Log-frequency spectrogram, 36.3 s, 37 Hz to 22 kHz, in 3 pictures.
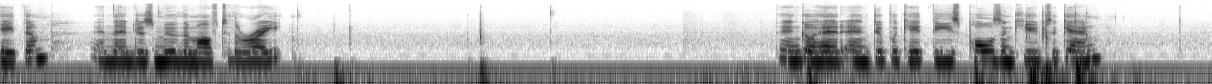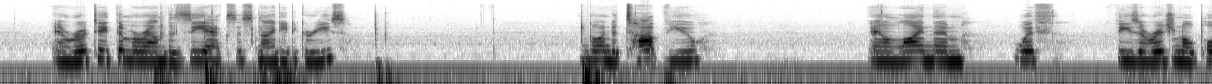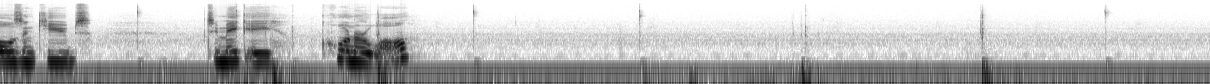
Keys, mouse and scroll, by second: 1.5 click, 3.4 shift+middle click, 5.4 click, 10.2 shift+d, 13.6-14.6 typing, 17.9 KP_7, 20.9-26.9 drag, 27.1 shift+middle click, 27.2-27.5 scroll down 1, 27.5-27.8 shift+scroll down 1, 28.9-30.9 drag, 30.9 scroll down 1, 31.0-31.7 scroll up 1, 32.2 shift+middle click, 35.2-36.3 drag.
